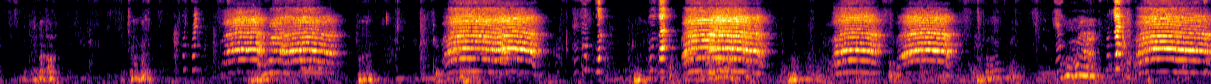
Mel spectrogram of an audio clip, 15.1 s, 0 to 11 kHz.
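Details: Okayu the goat calling repeatedly during the birth of two kids at Yoshigake farm, Japan, on 3 May 2023 with volunteers present; a series of about eight loud wavering bleats, each a second or two long, with low grunts between.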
